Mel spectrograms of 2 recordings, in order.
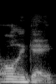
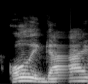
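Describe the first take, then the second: First: The last syllable sounds like 'gay'. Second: The last syllable sounds like 'guy'. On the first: "you can pronounce it two ways" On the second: "you can pronounce it two ways"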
